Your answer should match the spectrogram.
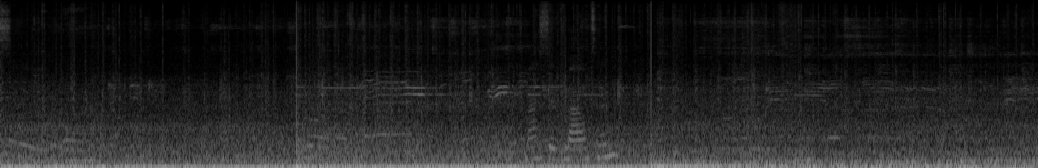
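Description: Coach engine and road noise heard from inside the moving bus: a steady low drone that shifts in pitch about six and a half seconds in.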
